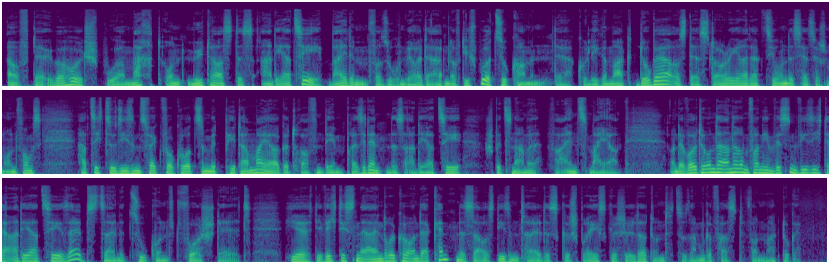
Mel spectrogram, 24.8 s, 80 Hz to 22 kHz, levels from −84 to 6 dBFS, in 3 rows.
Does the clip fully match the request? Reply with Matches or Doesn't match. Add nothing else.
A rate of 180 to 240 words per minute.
Matches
